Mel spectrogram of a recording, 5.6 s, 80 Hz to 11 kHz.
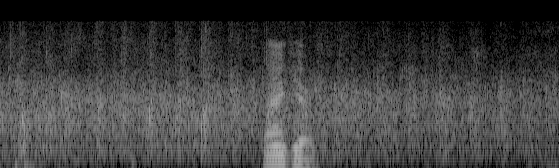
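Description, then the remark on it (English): Steady applause from an audience for the host committee members, a dense wash of clapping that fills the whole clip at an even level, with a brief spoken thank-you rising over it midway. “The host committee members are listed on page 5 of your program book, and I want to ask you if you'd give them a round of applause for all the hard work they've done this last year in getting ready for you.”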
